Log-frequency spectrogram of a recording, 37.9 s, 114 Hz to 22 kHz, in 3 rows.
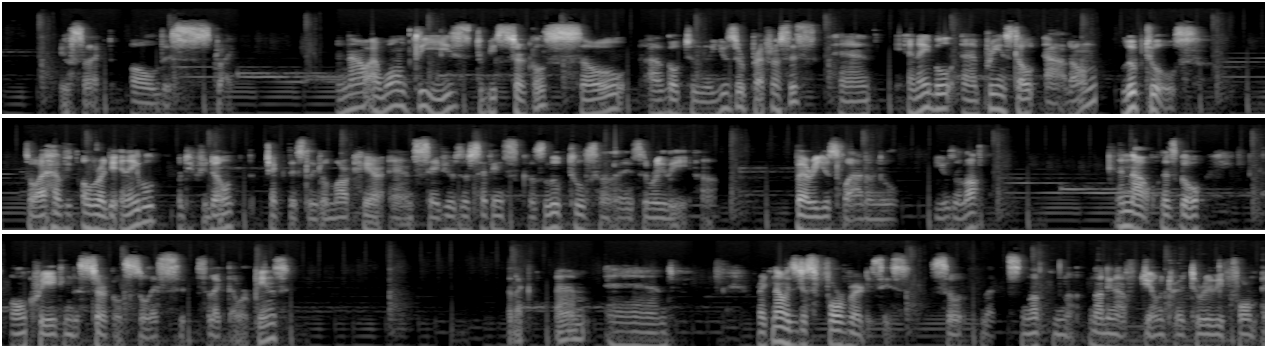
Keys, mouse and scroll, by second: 4.3-4.9 drag, 5.0 click, 6.2 Tab, 9.8-10.9 middle drag, 21.2 middle click, 21.9-22.7 middle drag, 28.1 a.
